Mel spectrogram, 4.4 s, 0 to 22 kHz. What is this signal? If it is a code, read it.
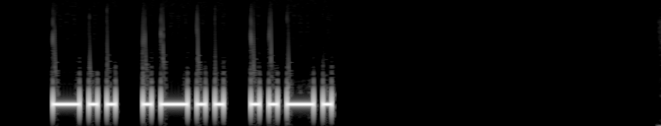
Morse code, heard as a keyed tone, about 21 wpm, 700 Hz. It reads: DLF
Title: USA Call Sign Postfixes - 3 Letters 20wpm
